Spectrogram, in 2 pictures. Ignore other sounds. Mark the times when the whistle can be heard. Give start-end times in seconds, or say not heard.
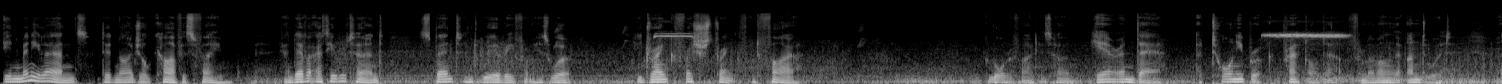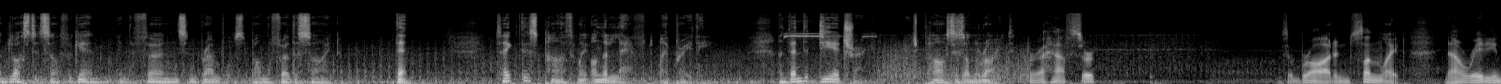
6.5-7.0, 12.6-13.6, 22.9-23.8.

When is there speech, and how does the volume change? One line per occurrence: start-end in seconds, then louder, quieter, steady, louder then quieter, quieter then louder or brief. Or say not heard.
0.0-8.1 steady
9.7-26.0 steady
27.8-29.9 brief.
